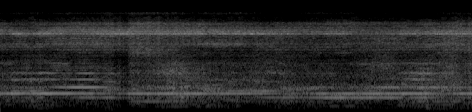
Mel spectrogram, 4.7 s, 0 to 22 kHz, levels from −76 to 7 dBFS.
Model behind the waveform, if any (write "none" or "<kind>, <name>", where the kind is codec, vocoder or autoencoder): codec, SNAC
